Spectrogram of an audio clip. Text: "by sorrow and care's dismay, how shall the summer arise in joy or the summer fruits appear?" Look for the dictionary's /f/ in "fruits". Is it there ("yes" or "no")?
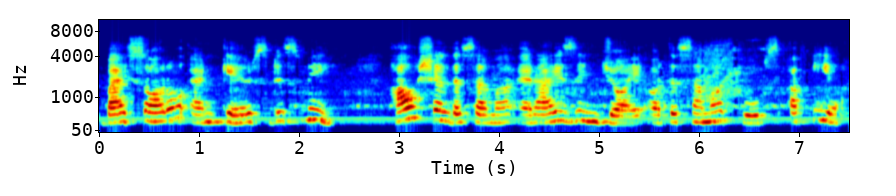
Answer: no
